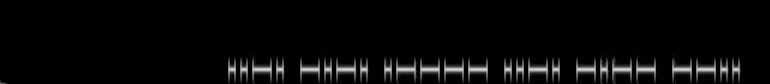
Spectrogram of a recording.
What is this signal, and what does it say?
Morse code, heard as a keyed tone, about 20 wpm, 700 Hz. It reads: FC1FYZ
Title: DXCC-100 Call Signs - 6 Characters - 20wpm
